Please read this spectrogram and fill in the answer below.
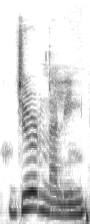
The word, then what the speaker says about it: journaling: A ver esa pronunciación, repite. – Journaling.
